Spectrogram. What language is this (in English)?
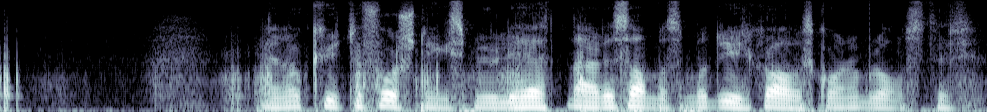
Norwegian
